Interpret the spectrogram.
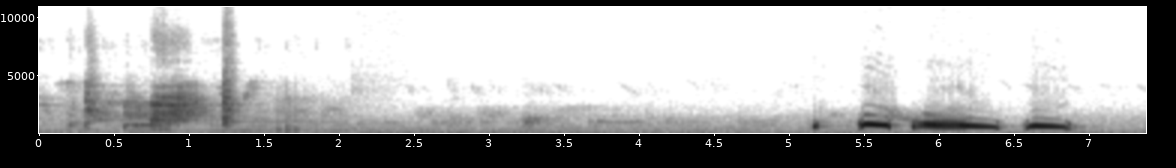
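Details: Spotted dove giving a lure coo for wild doves. It opens with scratchy higher noises, then quiet. Near the end one phrase: a pip, a short coo, a long buzzy coo and a falling closing note.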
